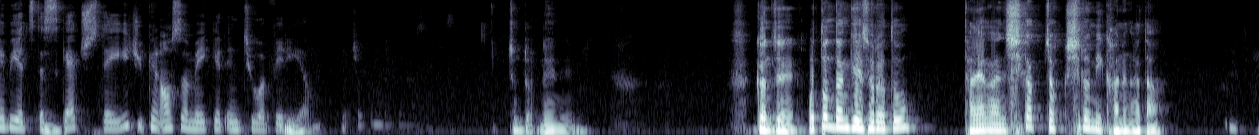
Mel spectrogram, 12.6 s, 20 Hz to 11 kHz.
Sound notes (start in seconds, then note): 5.0 speaking korean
